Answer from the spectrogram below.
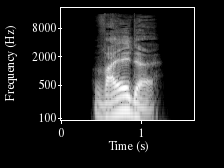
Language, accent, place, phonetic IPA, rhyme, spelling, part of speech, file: German, Germany, Berlin, [ˈvaldə], -aldə, Walde, proper noun / noun, De-Walde.ogg
- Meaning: dative of Wald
